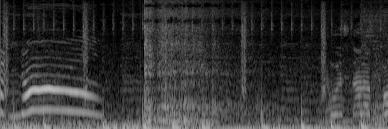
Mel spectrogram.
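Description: Car engine revving at a car meet, rising and falling in repeated surges close by, with a rumble of other idling engines and some background voices.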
